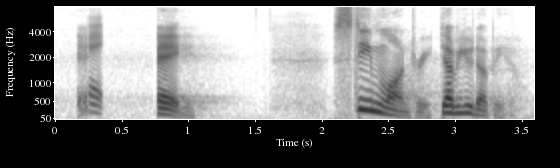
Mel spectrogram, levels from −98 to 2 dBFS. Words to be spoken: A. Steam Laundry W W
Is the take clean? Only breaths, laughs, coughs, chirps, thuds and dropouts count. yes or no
no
